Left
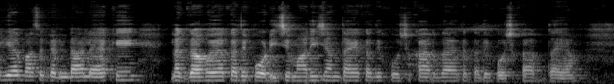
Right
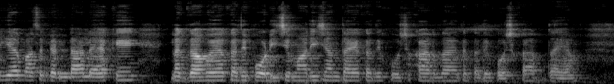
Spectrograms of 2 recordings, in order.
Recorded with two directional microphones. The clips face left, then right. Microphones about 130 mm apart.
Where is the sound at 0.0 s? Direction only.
Centre (ahead or behind).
